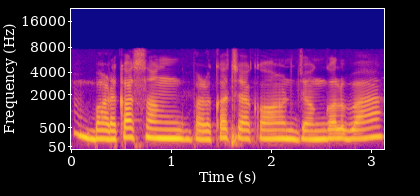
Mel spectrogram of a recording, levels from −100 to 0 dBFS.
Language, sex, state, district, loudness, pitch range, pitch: Bhojpuri, female, Bihar, Muzaffarpur, -15 LUFS, 210-235 Hz, 220 Hz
